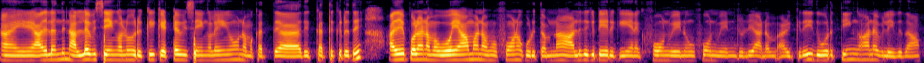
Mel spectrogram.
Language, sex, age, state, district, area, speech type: Tamil, female, 18-30, Tamil Nadu, Madurai, urban, spontaneous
